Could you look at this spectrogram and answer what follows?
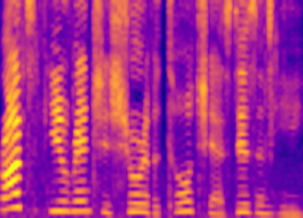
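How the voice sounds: In a cartoonish character voice, a female-sounding speaker goes extremely high in pitch at a moderate pace, with clear background noise behind her.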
